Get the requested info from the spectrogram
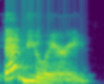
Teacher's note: The first R has been dropped because it's a lot of work for our mouths to say February. And we're left just using the second R. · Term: R dissimilation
